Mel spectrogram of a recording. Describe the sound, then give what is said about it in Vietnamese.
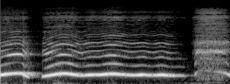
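A voice imitates a ghost wailing and sobbing: a short whimper, then a long, wavering, mournful wail held for over a second, breaking off into a brief choked sob. “Thì nó hát khoảng chừng thêm 1 phút sau nữa cái nó ngừng nó không hát nữa, bắt đầu nó khóc các bạn, nó khóc thảm thiết.”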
